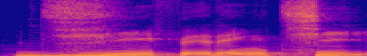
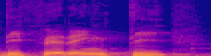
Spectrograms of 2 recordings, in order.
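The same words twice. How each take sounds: First: The d sounds like 'dj' before the i. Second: The d is a plain d sound. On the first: "a gente palataliza falando diferente" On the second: "e não diferente"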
